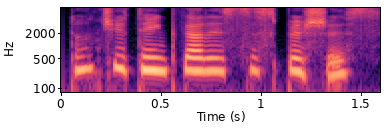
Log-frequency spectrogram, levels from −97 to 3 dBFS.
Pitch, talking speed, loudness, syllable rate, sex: 260 Hz, 225 wpm, -18 LUFS, 5.4 syllables/s, female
